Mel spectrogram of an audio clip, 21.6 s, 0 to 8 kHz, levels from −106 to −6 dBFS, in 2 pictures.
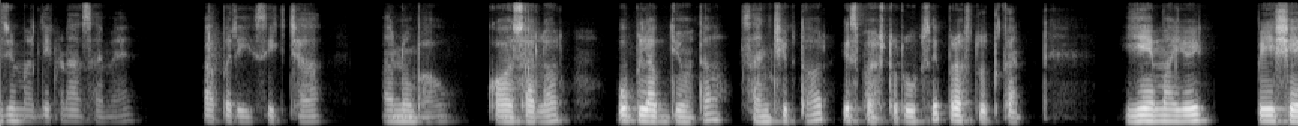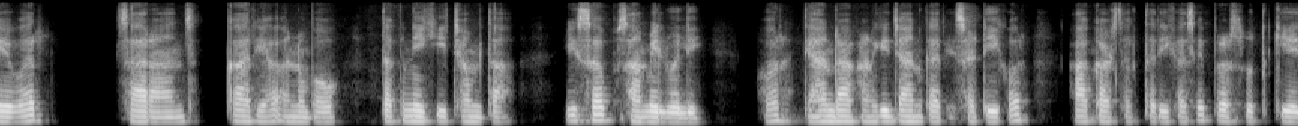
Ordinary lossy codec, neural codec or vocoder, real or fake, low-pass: none; none; real; 7.2 kHz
